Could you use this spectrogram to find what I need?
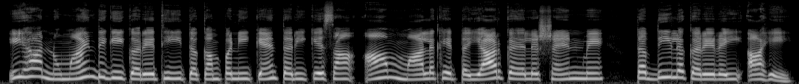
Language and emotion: Sindhi, neutral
